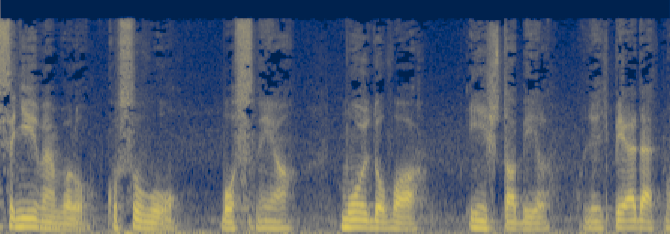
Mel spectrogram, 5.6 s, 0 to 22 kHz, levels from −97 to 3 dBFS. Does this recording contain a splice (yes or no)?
no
